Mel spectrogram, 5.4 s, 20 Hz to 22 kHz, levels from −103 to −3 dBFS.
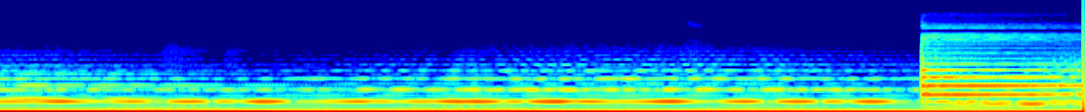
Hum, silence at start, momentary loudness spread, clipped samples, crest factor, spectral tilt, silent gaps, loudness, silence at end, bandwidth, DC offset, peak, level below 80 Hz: none; 0 s; 10 LU; under 0.1%; 10 dB; -8.5 dB/octave; none; -31 LUFS; 0 s; 8.8 kHz; 40%; -4 dBFS; -52 dBFS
